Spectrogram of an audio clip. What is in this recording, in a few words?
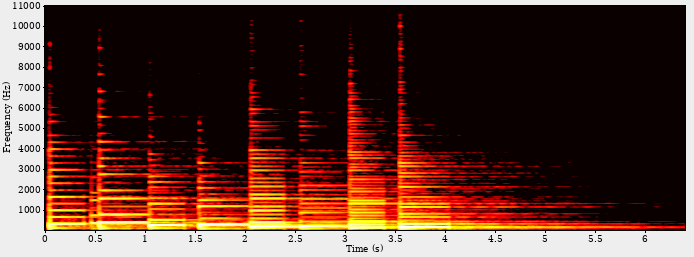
slide, guitare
